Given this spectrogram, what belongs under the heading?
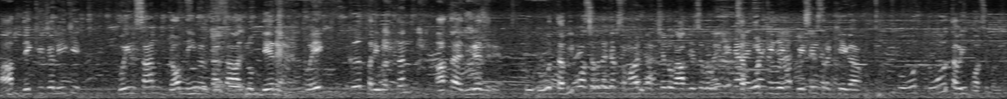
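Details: Stuttering (stammering) in an adult man who says he stammers and belongs to a stammering self-help association, speaking Hindi during speech practice on a train after a communication workshop.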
